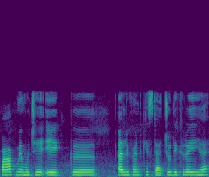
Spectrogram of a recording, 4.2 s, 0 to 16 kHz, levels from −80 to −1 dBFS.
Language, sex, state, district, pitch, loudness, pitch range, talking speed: Hindi, female, Chandigarh, Chandigarh, 235 Hz, -21 LUFS, 225-240 Hz, 160 wpm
